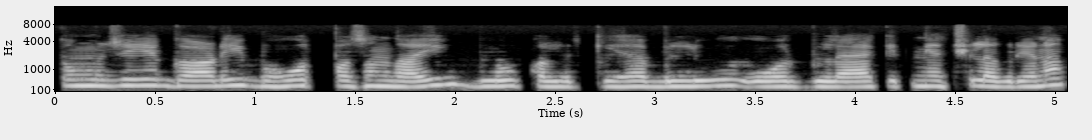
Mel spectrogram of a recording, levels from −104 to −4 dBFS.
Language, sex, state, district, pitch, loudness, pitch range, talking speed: Hindi, female, Uttar Pradesh, Jyotiba Phule Nagar, 205 Hz, -28 LUFS, 195-220 Hz, 250 wpm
